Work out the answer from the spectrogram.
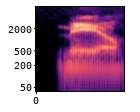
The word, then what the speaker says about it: Mayo: Mayo, like mayonnaise.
